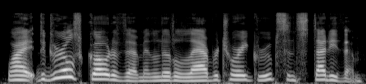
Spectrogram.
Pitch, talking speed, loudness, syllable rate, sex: 200 Hz, 215 wpm, -16 LUFS, 5.5 syllables/s, female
